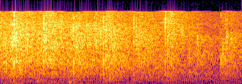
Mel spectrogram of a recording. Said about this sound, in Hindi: ऐसे महान लोग और हमें गर्व है भारत पर जहां ऐसे महान लोग हैं, ऐसे महान लोग हैं। खूब जोरदार तालियां बजा सकते हैं उनके लिए।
